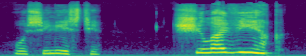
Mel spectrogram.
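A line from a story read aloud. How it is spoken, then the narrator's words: Pony's hoarse croak. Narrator (Russian): прохрипела пони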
